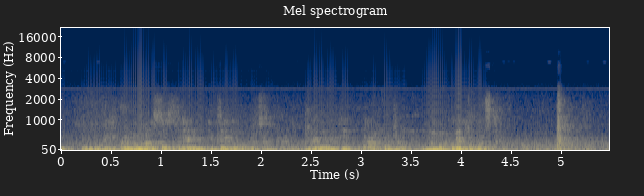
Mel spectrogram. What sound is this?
Dark Language
Suspense, Orchestral, Thriller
